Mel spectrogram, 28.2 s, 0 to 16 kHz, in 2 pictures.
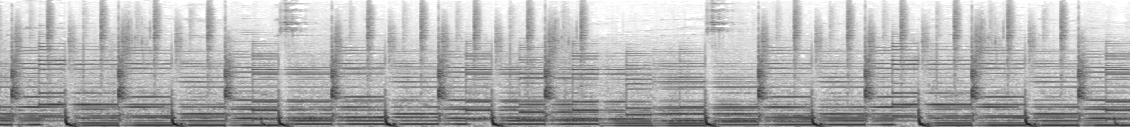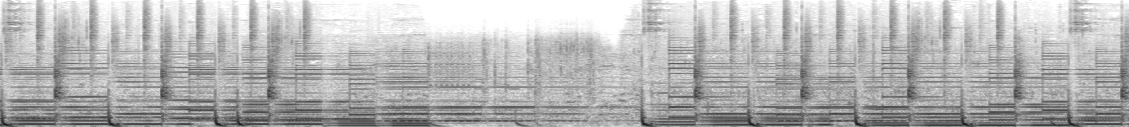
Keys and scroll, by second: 4.5 ctrl+space, 12.4 ctrl+z.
